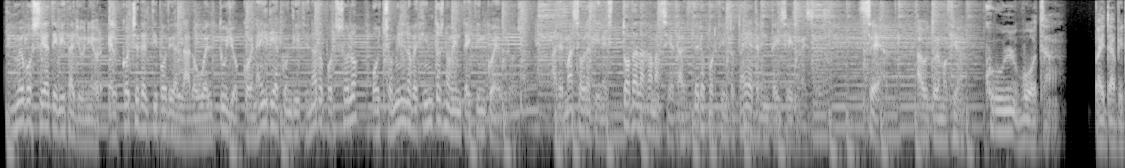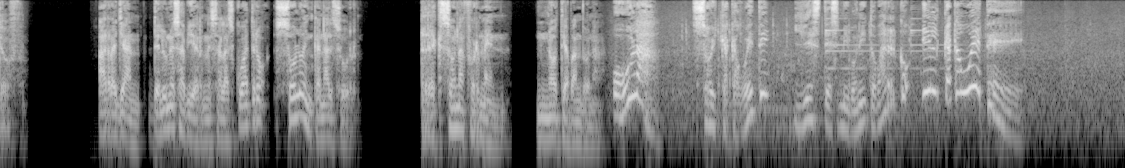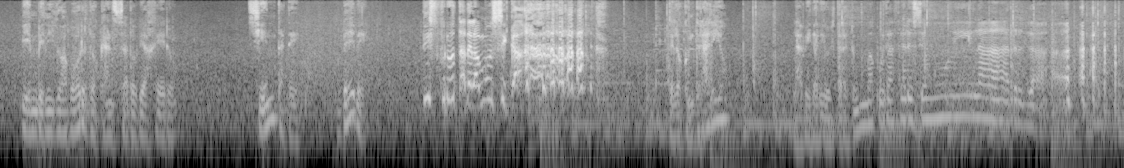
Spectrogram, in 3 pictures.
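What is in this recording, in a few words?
Spanish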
